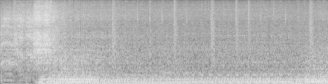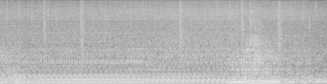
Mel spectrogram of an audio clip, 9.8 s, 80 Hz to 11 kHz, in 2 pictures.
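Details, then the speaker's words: Straight-piped BMW E36 328i M52 inline-six starts and idles unevenly with an irregular stumble, like one cylinder missing; misfire, owner suspects the coil packs or cylinder six, which has had a problem before. "so yeah and yeah there's still a bus so we're gonna check if it's the coil packs"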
